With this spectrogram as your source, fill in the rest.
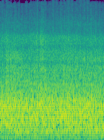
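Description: A helicopter's rotor thuds nearby.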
